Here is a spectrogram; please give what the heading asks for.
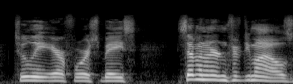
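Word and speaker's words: Thule: the air base at Tuli I think is the pronunciation t hu l e Tuli Air Force Base 750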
